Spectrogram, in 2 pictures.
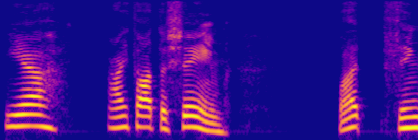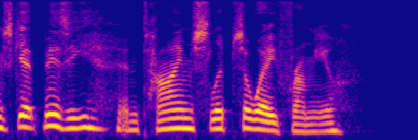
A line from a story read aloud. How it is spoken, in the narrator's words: Herschel sighed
